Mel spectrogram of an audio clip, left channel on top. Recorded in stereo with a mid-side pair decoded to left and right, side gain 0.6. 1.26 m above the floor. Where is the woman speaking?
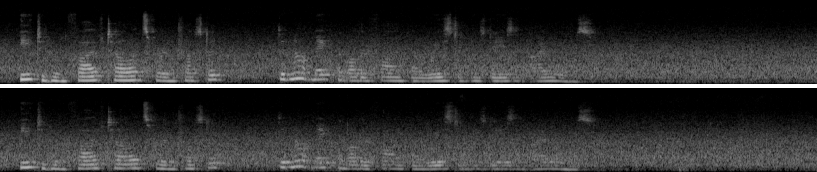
30° left, 1.4 m; by 6.0 s 35° left, 5 m.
